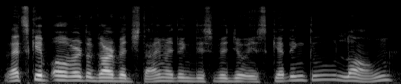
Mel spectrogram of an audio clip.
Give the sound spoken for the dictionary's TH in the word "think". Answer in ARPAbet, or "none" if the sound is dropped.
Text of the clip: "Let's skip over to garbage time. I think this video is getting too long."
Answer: T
